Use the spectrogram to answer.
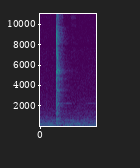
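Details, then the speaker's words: A single sharp metallic tap as a tuning fork is struck to begin a Weber test during a patient's physical exam, after a Rinne test showed air conduction better than bone conduction. "the Weber test will demonstrate for us which which ear has the better acuity for hearing"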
